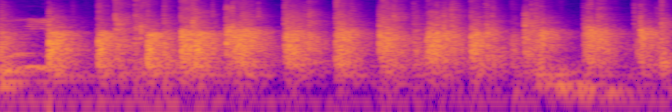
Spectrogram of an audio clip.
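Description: A church congregation claps hands together in a fairly regular rhythmic beat, close and moderately loud, with a few voices mixed faintly into the clapping.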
